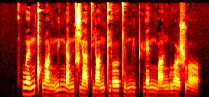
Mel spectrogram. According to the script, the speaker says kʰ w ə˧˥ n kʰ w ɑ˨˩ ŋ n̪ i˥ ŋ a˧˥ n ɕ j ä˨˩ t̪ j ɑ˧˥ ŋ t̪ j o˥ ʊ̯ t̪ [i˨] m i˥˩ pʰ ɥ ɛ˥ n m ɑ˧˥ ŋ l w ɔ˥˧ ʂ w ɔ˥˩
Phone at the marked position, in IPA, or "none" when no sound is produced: i˨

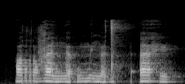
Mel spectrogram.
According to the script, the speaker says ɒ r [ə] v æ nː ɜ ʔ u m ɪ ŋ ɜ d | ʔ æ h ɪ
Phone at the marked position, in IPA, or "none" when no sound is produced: ɔ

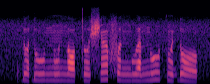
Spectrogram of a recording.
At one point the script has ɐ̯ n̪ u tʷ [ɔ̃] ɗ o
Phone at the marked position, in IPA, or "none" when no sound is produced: ə̃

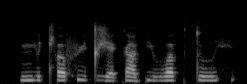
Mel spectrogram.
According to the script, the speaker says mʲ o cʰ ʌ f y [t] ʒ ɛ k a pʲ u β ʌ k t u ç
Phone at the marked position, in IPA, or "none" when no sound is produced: t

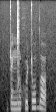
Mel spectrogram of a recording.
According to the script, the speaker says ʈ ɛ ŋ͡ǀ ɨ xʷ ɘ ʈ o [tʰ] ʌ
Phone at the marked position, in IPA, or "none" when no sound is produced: d̪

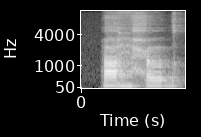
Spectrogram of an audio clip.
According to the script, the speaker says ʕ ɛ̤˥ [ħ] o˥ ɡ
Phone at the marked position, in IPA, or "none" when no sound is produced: ħ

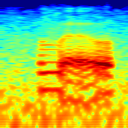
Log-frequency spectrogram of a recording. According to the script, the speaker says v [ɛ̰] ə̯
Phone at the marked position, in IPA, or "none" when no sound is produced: ɛ̰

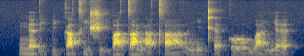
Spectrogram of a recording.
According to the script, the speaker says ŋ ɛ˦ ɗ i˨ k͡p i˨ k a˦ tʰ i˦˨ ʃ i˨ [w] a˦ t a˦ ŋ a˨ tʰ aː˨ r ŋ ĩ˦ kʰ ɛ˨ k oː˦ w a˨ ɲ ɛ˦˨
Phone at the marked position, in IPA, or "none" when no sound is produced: b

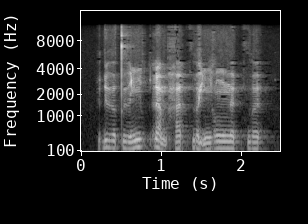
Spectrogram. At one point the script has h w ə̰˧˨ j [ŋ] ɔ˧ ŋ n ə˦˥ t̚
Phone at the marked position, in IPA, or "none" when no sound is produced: ɲ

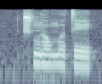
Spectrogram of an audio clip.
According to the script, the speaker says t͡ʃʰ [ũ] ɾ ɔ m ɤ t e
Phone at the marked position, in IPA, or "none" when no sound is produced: ũ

